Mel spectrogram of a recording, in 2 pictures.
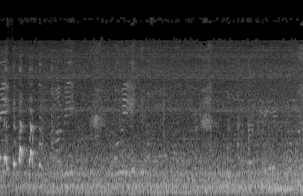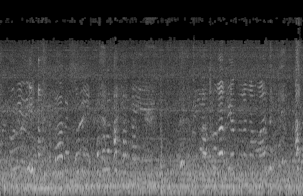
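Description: Indistinct chatter of people walking through an airport jet bridge over a steady low rumble.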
